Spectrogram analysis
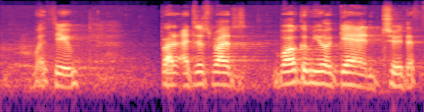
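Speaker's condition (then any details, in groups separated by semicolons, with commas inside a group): Brain injury; injury 20 years ago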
